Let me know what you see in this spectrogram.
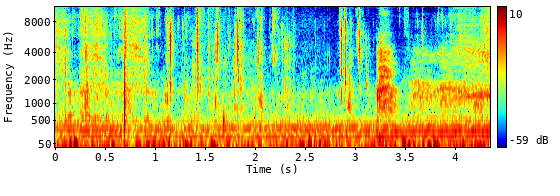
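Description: Close-up biting and chewing on crisp, air-fried spiced chicken bones: irregular sharp crunches and clicks as meat and gristle are gnawed off the bone, over a steady low hum.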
